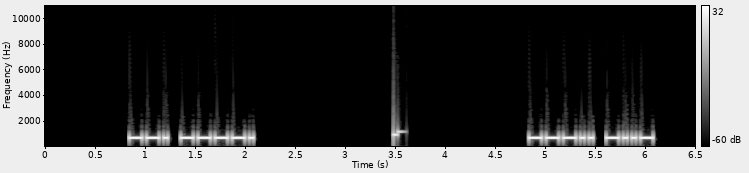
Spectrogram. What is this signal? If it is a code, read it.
Morse code, heard as a keyed tone, about 28 wpm, 700 Hz. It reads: G 9 8 X
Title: Single-Letter Single-Number 28wpm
